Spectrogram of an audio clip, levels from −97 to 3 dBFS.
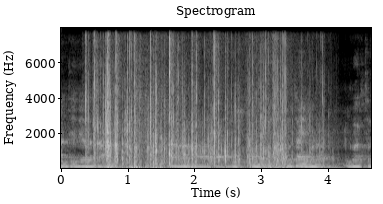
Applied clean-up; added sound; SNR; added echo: none; Crumpling, crinkling; -5 dB; reverberation time 0.9 s.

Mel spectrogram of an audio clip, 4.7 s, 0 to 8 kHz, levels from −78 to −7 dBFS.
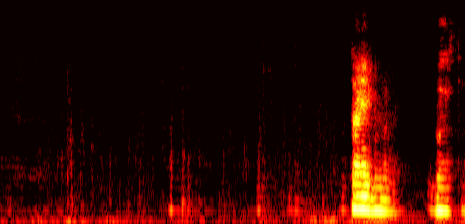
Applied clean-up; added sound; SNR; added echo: neural mask model DeepFilterNet 3.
